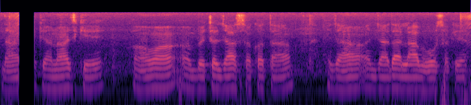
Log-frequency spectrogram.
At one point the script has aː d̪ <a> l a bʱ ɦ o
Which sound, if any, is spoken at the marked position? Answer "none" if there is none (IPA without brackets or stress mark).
a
